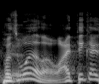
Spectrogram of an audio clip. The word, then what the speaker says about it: Pozuelo: Just call him Pause, like Richard Greenberg. Yeah, Pozuelo.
